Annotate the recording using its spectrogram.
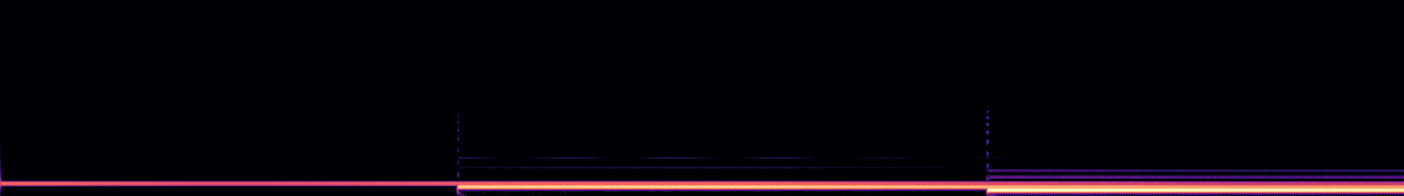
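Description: Steady, pure electronic low tones of an alpha-wave relaxation track, building in layers. A single tone sounds first. A lower, louder tone joins about four and a half seconds in, and a still lower, louder one joins about ten seconds in.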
